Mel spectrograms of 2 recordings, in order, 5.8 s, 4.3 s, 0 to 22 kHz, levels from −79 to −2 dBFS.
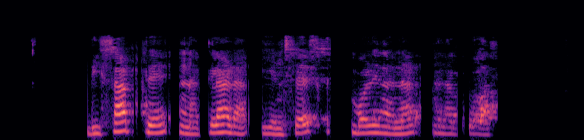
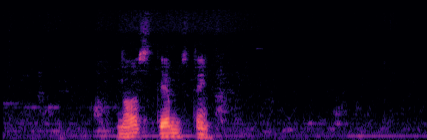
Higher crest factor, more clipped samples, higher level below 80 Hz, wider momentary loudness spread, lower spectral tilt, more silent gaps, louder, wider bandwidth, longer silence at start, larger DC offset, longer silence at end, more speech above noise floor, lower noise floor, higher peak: about the same, 22 dB vs 24 dB; neither; second, -74 dBFS vs -56 dBFS; second, 14 LU vs 25 LU; second, -4.5 dB/octave vs -7 dB/octave; first, 0.37-0.87 s, 2.01-2.08 s, 2.50-2.61 s, 3.33-3.51 s, 4.23-4.32 s vs none; about the same, -29 LUFS vs -28 LUFS; second, 8.2 kHz vs 16.5 kHz; second, 0.3 s vs 0.95 s; neither; first, 0.85 s vs 0.65 s; first, over 61 dB vs 30 dB; first, under -90 dBFS vs -56 dBFS; about the same, -8 dBFS vs -8 dBFS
